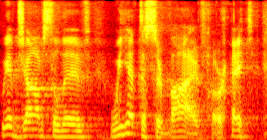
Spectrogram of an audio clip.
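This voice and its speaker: Fairly quick speech from a man, ordinary pitch variation, and noticeable background noise. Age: 30s. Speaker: dating commentator. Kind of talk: casual discussion. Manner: conversational with many fillers.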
